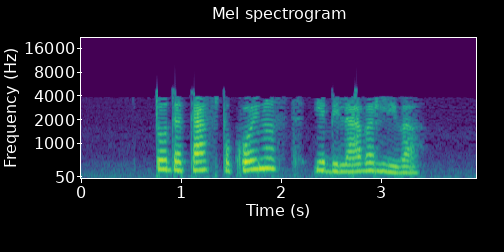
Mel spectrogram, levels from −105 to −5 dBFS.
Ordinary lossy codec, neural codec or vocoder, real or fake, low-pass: AAC, 16 kbps; vocoder, 44.1 kHz, 128 mel bands, Pupu-Vocoder; fake; 19.8 kHz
